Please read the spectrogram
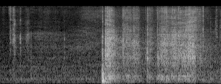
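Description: Light clicks, then about a second of gritty crunching and scraping starting about a second in, from a Delft clay casting flask being handled as its wire locking strap is fitted around the metal frame.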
